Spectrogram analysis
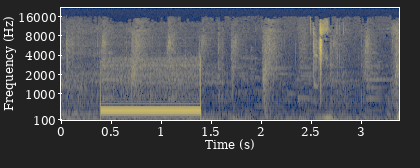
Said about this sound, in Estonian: Kutsub. Vaatame, kas... Hästi, ilusti kutsub. Väga ilusti kutsub. Puhas toon.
